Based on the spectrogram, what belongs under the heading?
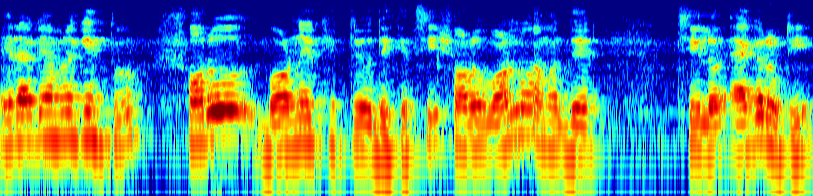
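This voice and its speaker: A man's voice: on the high side, fairly even intonation, normal speed, a little mellow. Man lecturing in an echoey room. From Bangladesh. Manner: explains step by step, asks questions and answers them himself. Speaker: college lecturer. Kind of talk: lecture on pronunciation. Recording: echoey, muffled room recording.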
